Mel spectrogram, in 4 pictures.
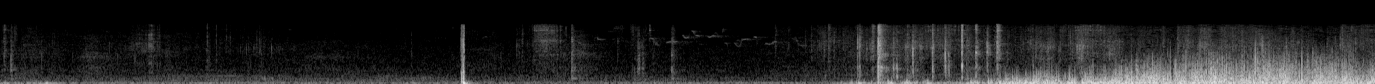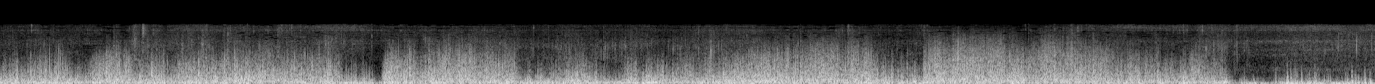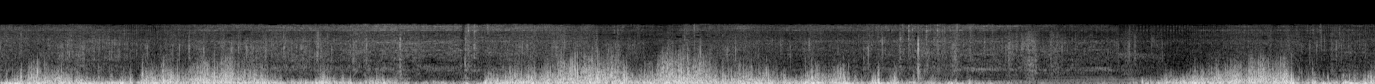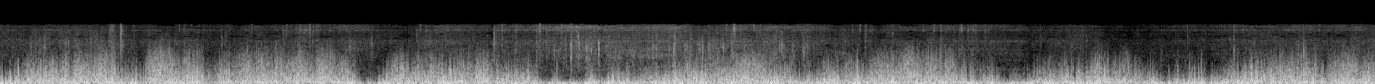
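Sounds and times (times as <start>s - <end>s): bike tyres rolling on dirt trail: 0.0s - 55.0s
wind buffeting microphone: 6.6s - 55.0s.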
